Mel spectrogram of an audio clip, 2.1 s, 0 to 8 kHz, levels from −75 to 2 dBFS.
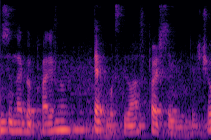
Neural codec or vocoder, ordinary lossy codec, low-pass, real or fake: codec, 16 kHz, 2 kbps, X-Codec, HuBERT features, trained on balanced general audio; none; 7.2 kHz; fake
